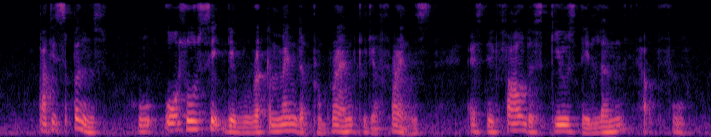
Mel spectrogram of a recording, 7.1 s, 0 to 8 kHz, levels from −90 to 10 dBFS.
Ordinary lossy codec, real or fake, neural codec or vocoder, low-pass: none; fake; codec, 16 kHz, 8 kbps, FreqCodec, smaller model; 7.2 kHz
